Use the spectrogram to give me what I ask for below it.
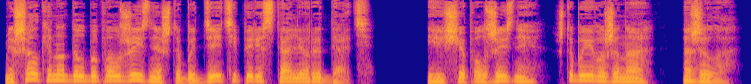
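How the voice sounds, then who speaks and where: A man reading a story aloud as narrator, in a measured, dramatic way. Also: medium pitch, expressive, dry recording, clean studio sound. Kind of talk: audiobook reading.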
